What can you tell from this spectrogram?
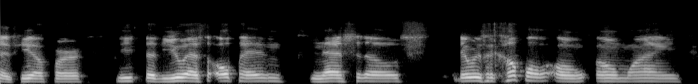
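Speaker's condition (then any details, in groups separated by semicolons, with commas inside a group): Cerebral palsy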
